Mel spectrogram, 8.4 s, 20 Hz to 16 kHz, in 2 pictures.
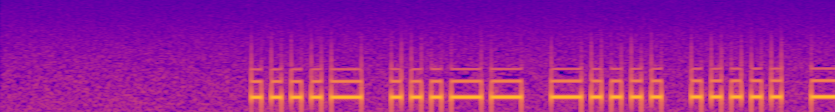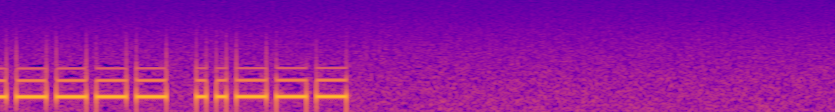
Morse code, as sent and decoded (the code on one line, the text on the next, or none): ....- ...-- -.... ..... ----- ..---
436502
